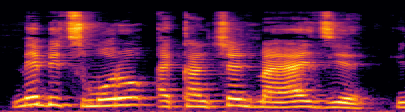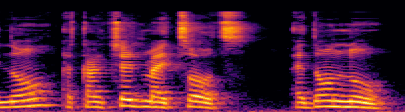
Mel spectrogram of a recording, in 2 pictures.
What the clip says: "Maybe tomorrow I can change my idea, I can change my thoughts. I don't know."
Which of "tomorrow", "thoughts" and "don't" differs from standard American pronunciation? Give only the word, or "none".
thoughts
